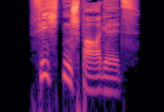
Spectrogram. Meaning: genitive of Fichtenspargel
- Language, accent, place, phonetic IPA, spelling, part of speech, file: German, Germany, Berlin, [ˈfɪçtn̩ˌʃpaʁɡl̩s], Fichtenspargels, noun, De-Fichtenspargels.ogg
